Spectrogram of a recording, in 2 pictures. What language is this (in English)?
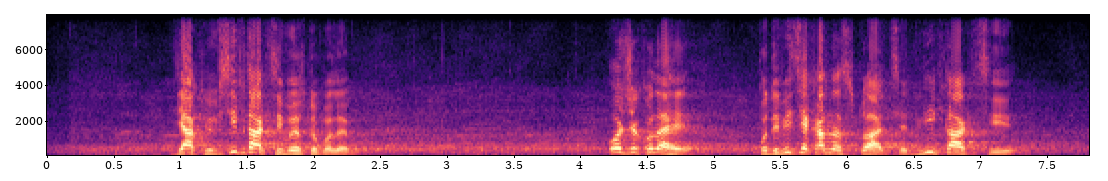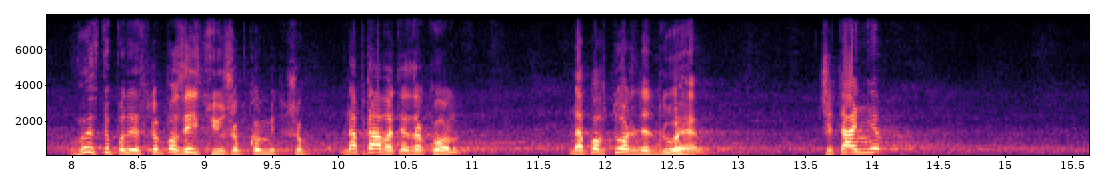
Ukrainian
